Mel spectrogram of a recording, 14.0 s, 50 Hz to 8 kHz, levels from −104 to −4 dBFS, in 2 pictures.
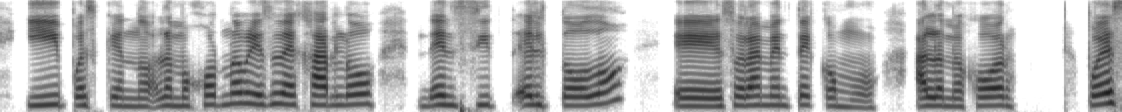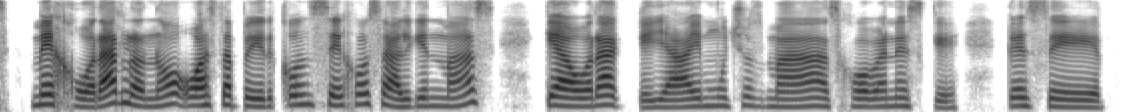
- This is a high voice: Yes, high, 225 Hz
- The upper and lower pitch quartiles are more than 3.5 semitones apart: No, average, 2.9 semitones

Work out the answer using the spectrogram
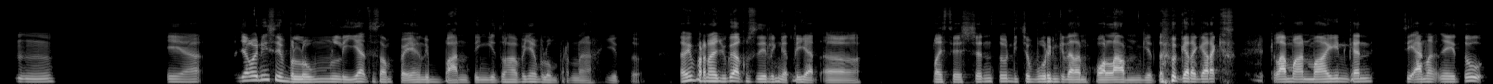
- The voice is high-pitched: No, low, 120 Hz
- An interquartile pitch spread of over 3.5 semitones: No, average, 3.0 semitones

